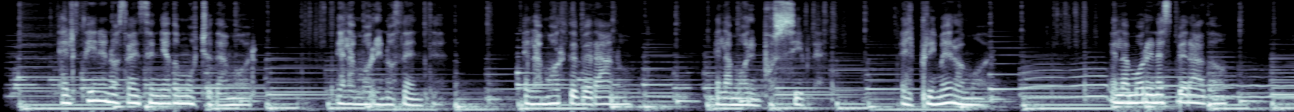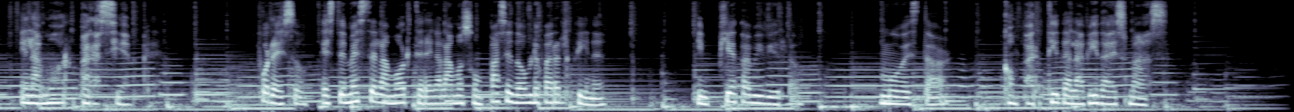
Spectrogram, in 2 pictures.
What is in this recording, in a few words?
Spanish; Spanish Language; Movistar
